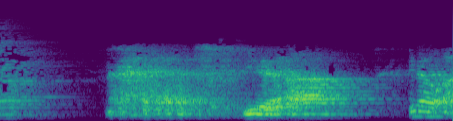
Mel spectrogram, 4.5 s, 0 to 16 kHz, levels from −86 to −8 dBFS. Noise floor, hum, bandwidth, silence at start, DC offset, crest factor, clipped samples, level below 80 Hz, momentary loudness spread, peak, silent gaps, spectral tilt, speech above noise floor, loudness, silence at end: -62 dBFS; none; 7 kHz; 0 s; under 0.1%; 18 dB; under 0.1%; -88 dBFS; 17 LU; -10 dBFS; none; -7.5 dB/octave; 37 dB; -27 LUFS; 0 s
